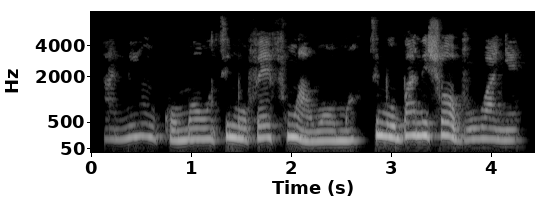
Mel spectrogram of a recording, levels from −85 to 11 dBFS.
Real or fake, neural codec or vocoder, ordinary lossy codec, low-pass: real; none; none; 7.2 kHz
